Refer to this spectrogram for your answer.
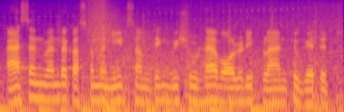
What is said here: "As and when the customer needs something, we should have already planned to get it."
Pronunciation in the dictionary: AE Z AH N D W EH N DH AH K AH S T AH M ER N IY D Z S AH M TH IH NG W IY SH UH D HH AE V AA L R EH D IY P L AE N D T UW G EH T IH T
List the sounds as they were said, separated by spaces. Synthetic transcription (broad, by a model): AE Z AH N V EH N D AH K AH S T AH M ER N IY D S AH M T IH NG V IY SH UH D HH AE V AA L R EH D IY P L AE N D T UW G EH T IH T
